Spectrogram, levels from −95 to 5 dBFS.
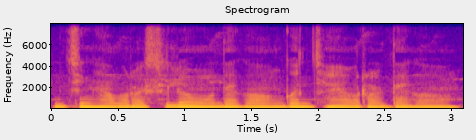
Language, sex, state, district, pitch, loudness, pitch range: Chakma, female, Tripura, Unakoti, 170 Hz, -12 LUFS, 170-175 Hz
